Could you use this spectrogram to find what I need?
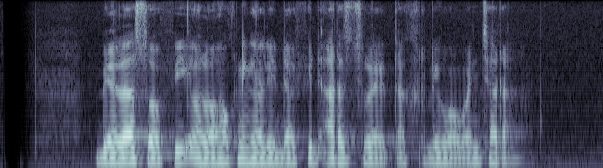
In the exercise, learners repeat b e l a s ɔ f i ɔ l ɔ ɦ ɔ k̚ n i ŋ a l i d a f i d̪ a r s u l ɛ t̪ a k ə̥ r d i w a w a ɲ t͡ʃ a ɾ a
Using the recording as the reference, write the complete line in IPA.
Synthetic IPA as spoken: b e l a s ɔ f i ɔ l ɔ ɦ ɔ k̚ n i ŋ a l i d a f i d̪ a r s u l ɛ t̪ a k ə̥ r d i w a w a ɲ t͡ʃ a ɾ a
